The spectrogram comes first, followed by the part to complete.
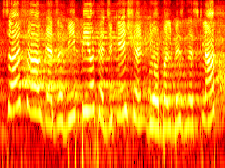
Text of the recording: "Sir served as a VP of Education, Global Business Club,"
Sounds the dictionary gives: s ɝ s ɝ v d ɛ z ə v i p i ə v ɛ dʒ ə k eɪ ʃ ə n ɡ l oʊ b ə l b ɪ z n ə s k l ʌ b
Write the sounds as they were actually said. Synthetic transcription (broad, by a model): s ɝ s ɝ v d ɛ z ə b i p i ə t ɛ dʒ ə k eɪ ʃ ə n ɡ l oʊ b ə l b ɪ z n ə s k l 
